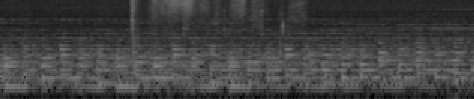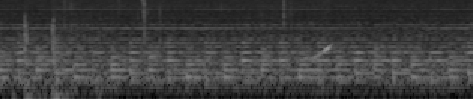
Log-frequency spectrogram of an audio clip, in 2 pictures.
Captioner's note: whistles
